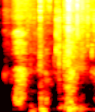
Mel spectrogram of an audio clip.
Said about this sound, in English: And what you hear is us eating Flamin' Hot Cheetos, because why not?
